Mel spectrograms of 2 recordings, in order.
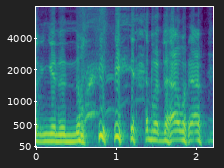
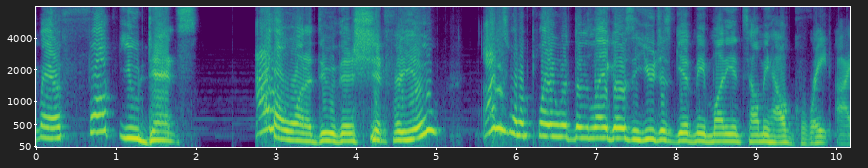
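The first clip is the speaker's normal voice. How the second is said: lively, sing-song, swooping, animated rant. Mocking imitation of Phil complaining about making content: imitating Phil. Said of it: "He is just like".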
